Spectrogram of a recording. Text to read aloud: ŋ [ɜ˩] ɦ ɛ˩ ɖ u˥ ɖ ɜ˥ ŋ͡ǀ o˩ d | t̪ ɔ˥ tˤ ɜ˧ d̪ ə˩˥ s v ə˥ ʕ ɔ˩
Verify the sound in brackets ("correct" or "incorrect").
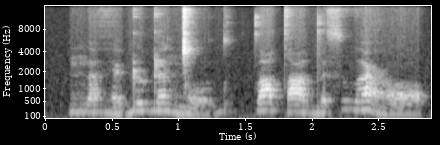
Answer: incorrect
